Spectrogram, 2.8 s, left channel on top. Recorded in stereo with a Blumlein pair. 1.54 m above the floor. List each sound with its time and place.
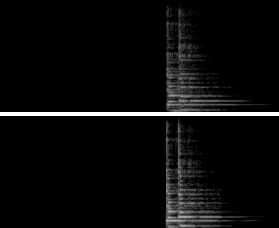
1.7 s an alarm: 50° right, 1.6 m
